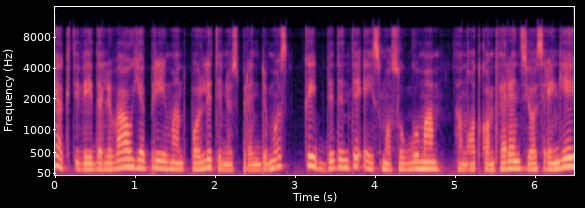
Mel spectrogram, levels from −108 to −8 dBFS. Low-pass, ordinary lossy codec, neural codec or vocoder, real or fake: 9.9 kHz; Opus, 32 kbps; vocoder, 22.05 kHz, 80 mel bands, WaveNeXt; fake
